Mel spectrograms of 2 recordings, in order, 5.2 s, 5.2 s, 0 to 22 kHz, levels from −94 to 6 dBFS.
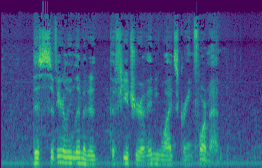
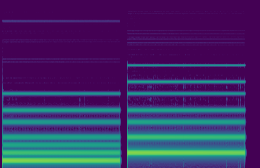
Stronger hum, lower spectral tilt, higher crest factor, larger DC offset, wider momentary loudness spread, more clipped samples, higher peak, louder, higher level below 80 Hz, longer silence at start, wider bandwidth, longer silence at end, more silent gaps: neither; second, -3 dB/octave vs -10.5 dB/octave; first, 18 dB vs 6 dB; neither; first, 17 LU vs 3 LU; neither; first, 0 dBFS vs -10 dBFS; first, -15 LUFS vs -18 LUFS; first, -52 dBFS vs -62 dBFS; first, 0.65 s vs 0.05 s; first, 16.5 kHz vs 4.7 kHz; first, 0.8 s vs 0.3 s; neither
